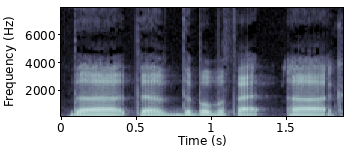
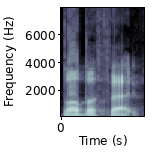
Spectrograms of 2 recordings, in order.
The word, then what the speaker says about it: Boba Fett: Like, you know, I'll take that over the Boba Fett cartoon any day, or the Bubba Fett cartoon, as Bruce Valanche pronounces Boba Fett.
